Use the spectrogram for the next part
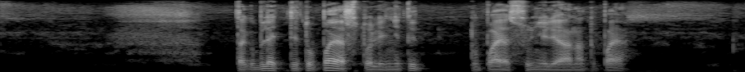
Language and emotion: Russian, angry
